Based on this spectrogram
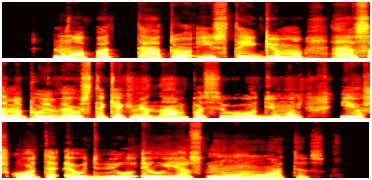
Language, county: Lithuanian, Tauragė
